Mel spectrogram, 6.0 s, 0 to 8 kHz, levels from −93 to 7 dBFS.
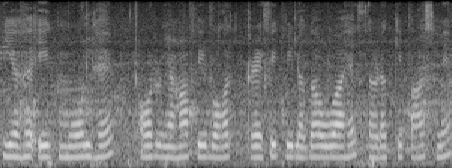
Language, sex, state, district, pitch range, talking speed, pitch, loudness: Hindi, female, Rajasthan, Bikaner, 195-210 Hz, 180 wpm, 200 Hz, -16 LUFS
